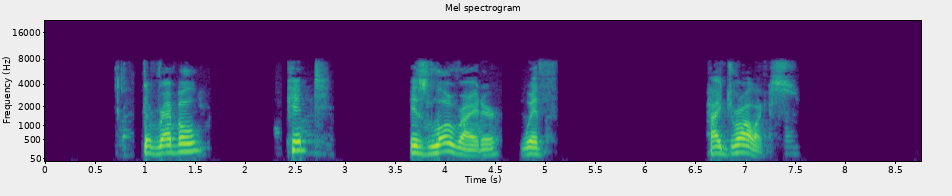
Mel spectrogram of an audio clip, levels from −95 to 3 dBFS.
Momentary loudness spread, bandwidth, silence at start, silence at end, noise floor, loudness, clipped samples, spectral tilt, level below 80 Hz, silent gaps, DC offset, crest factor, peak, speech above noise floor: 19 LU; 8 kHz; 0.8 s; 1.3 s; under -90 dBFS; -18 LUFS; under 0.1%; -5 dB/octave; -60 dBFS; 1.75-2.28 s, 2.98-3.64 s, 4.63-4.74 s, 5.22-6.60 s; under 0.1%; 20 dB; 0 dBFS; over 73 dB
